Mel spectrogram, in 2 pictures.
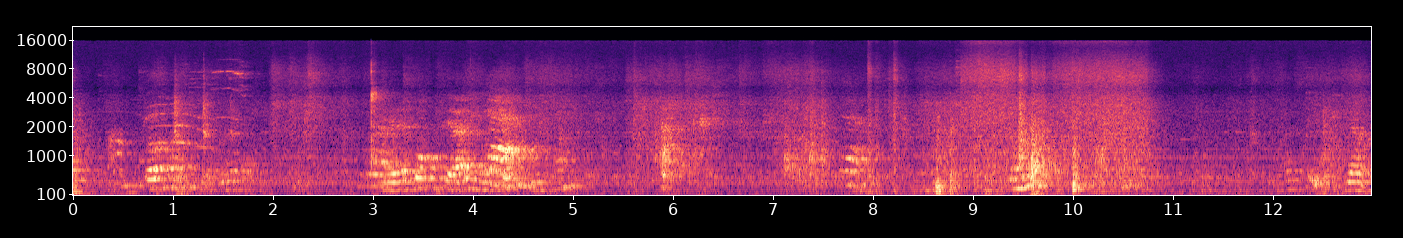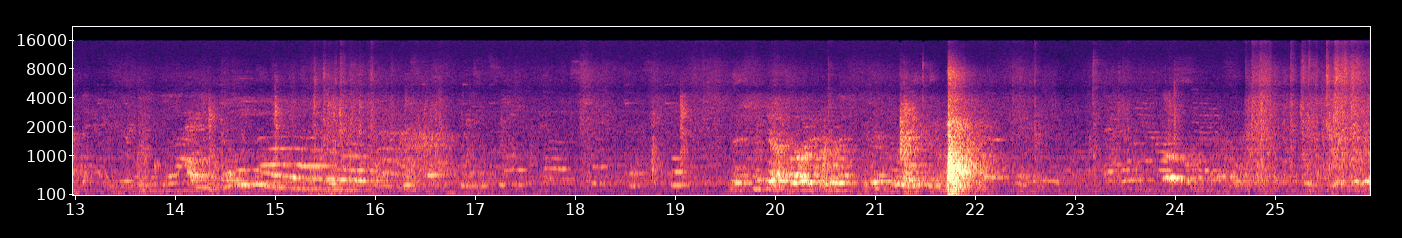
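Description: A baby babbles and coos nearby.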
